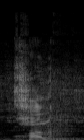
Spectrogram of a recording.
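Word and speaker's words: column: মানে অগ্রাহ্য করা এন্ড সলিন মানে একাগ্রতা এন্ড কলম মানে হচ্ছে কলম এরপরে ফি যে লেটারটি বিভিন্ন ওয়ার্ডে সাইলেন্ট থাকে সেটি নিয়ে আলোচনা করবো চলুন সামনে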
